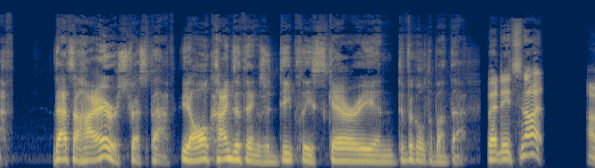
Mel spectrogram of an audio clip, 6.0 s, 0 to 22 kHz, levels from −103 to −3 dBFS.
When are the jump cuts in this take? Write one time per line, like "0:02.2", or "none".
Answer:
0:04.8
